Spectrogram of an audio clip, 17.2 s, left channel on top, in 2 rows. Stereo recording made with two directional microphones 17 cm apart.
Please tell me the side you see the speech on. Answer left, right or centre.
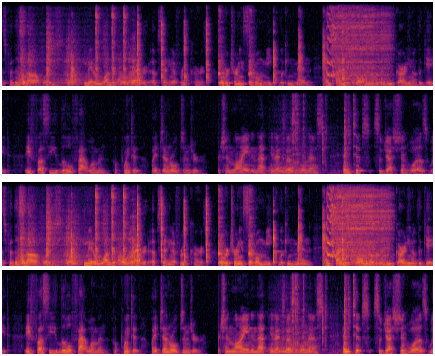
right.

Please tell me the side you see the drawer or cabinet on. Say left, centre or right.
right.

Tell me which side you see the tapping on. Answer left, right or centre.
right.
